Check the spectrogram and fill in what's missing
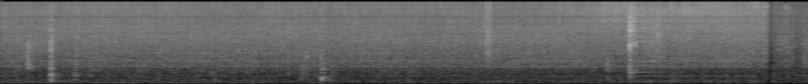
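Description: Palabok ingredients sautéing in a pan with a steady, close sizzle throughout, broken by a few soft clinks and scrapes of stirring.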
